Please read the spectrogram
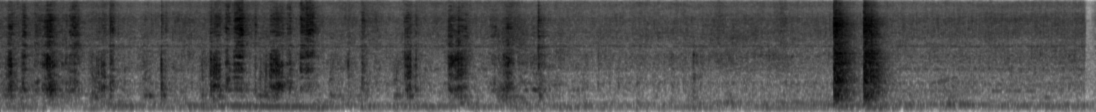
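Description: Steel spoon stirring and scraping a thick onion-tomato masala in a metal kadhai while it sizzles over the heat. There is a quick run of scraping strokes for the first half, then only the soft sizzle, then two louder scrapes about three-quarters of the way through.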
